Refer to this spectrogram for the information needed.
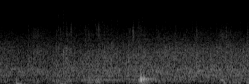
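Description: An audience claps in a steady, dense round of applause that holds at an even level the whole time, with one brief louder accent midway and no voices.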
